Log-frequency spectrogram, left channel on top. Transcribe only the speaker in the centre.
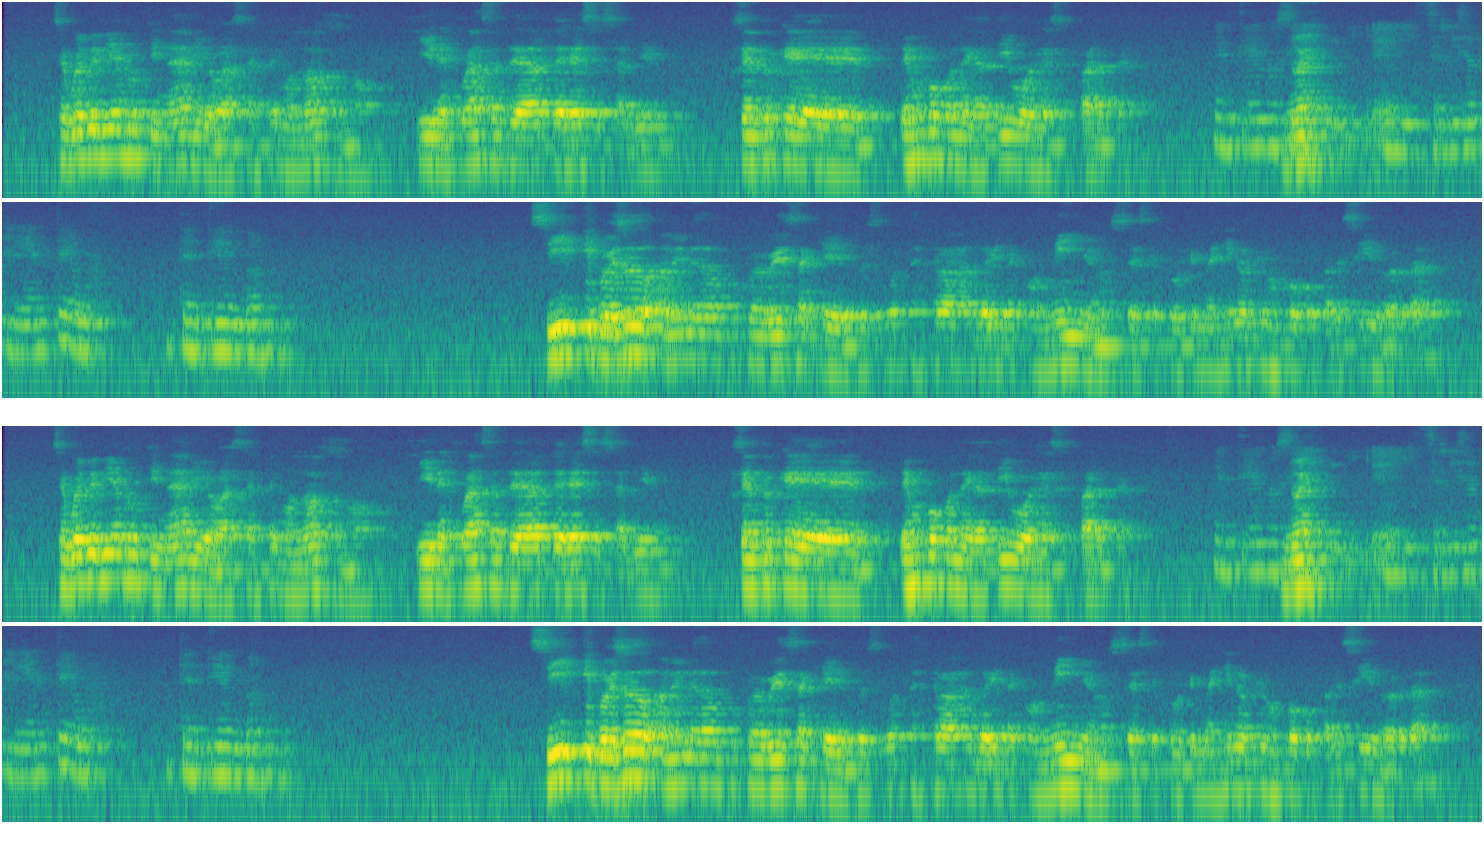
Entiendo, sí,
el,
el- el servicio al cliente, uff, te entiendo.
